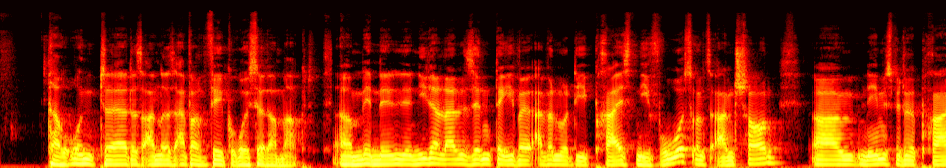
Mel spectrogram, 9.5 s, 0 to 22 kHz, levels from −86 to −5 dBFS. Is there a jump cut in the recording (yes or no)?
yes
